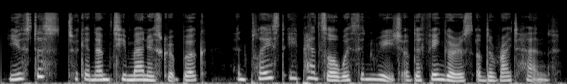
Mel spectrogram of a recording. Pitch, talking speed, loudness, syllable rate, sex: 220 Hz, 200 wpm, -17 LUFS, 5.5 syllables/s, female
